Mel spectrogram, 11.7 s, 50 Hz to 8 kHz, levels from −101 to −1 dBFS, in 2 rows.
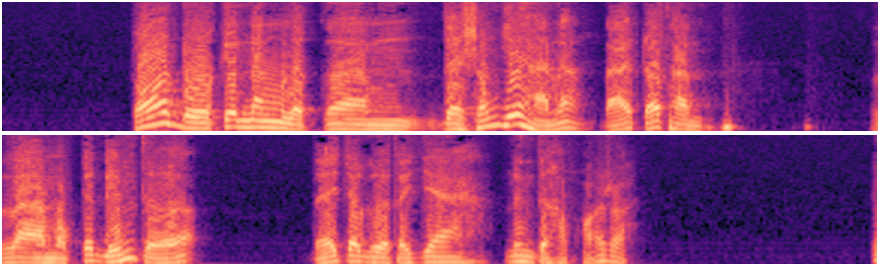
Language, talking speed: Vietnamese, 145 wpm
